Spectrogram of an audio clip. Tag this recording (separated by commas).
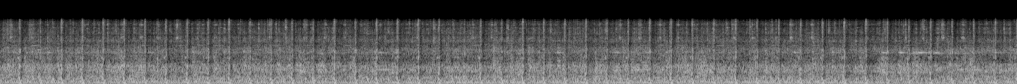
Idling, Medium engine (mid frequency), Engine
